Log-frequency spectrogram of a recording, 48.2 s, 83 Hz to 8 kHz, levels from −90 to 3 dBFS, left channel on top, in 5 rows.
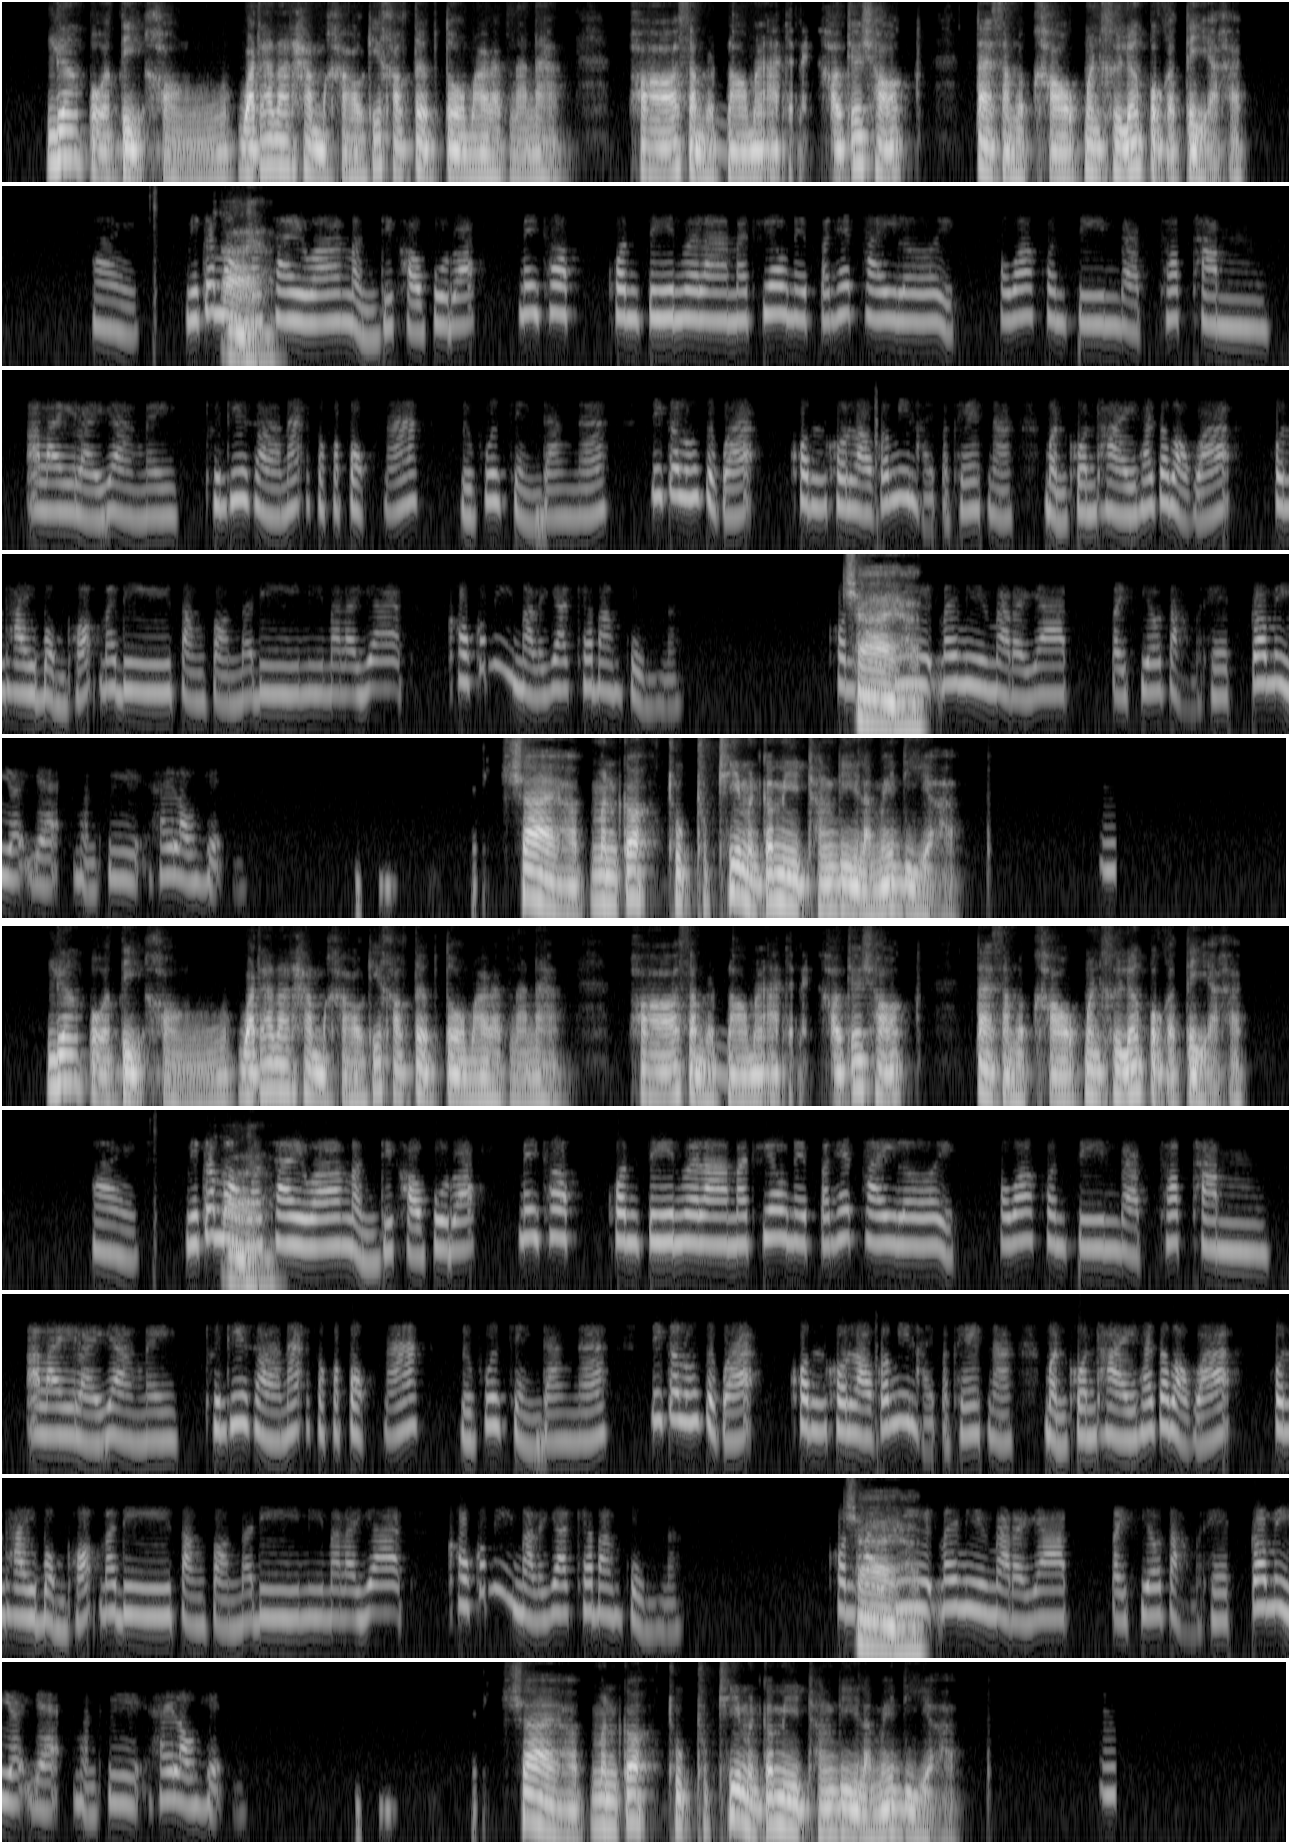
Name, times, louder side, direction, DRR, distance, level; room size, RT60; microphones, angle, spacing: voice 1, 0.3-4.2 4.7-6.8 7.3-9.3 11.3-11.6 35.3-35.9 42.4-45.8, left 2 dB, 45° left, 1.5 m, -23 dB
voice 2, 5.2-5.8 10.3-10.7 11.0-13.2 13.5-14.0 14.2-16.8 17.1-19.2 19.5-20.6 20.9-21.6 21.9-22.4 22.7-23.8 24.2-25.0 25.3-28.5 28.9-32.0 32.3-34.1 35.2-36.9 37.3-40.3 46.8-47.0, right 2 dB, 40° right, 1.9 m, -33 dB
head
